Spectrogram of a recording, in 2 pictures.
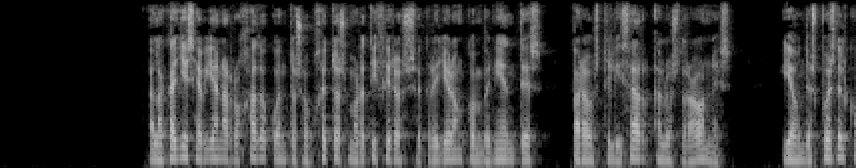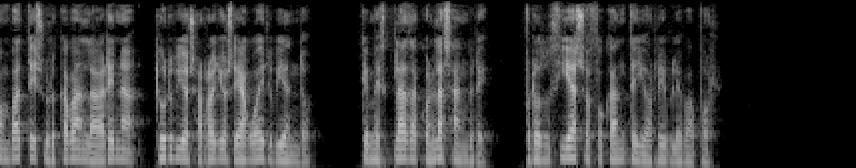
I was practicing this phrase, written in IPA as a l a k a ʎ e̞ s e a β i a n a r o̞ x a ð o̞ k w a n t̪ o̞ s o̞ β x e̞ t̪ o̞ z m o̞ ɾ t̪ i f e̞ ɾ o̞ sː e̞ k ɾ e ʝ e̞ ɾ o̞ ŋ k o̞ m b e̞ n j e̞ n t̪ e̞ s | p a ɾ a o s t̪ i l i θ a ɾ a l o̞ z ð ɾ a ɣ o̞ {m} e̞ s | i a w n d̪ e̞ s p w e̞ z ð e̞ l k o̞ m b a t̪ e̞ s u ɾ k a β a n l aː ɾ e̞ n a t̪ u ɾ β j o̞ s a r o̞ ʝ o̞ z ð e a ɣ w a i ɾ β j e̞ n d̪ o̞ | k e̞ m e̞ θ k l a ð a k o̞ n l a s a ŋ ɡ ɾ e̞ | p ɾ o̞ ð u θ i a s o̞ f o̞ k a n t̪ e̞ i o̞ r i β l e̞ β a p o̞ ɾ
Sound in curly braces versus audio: incorrect: n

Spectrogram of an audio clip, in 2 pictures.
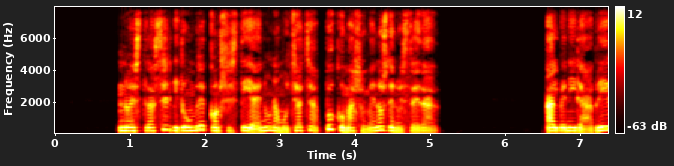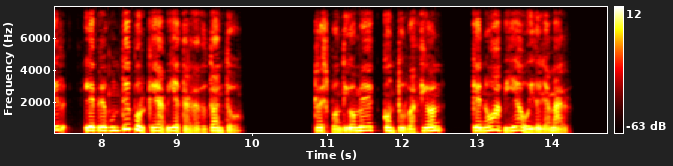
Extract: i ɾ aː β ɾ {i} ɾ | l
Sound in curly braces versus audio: correct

